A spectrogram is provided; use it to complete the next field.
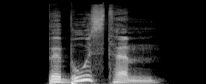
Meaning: strong dative masculine/neuter singular of bebust
- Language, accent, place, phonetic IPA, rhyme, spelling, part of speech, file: German, Germany, Berlin, [bəˈbuːstəm], -uːstəm, bebustem, adjective, De-bebustem.ogg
